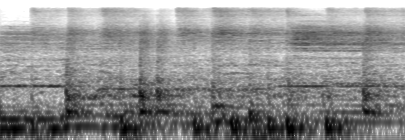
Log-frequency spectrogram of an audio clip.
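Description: Live rock band playing loud: a drum kit beating out the rhythm under electric guitar and bass guitar.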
